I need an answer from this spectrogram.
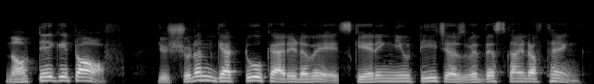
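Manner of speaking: bossy teacher giving an order; scolding teacher. Acted. Teacher orders student to remove what she thinks is a mask, scolding.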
